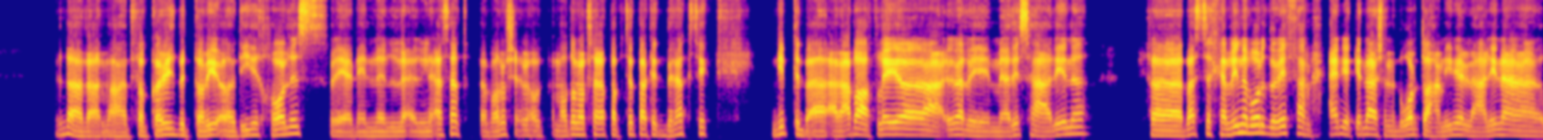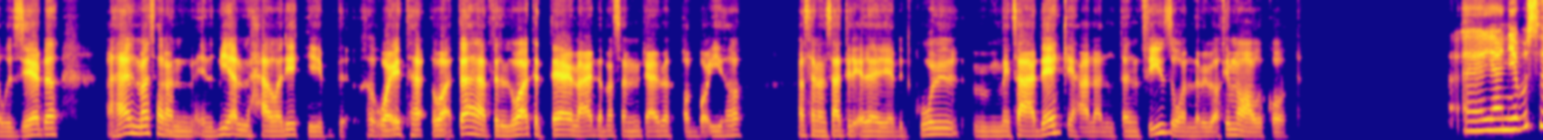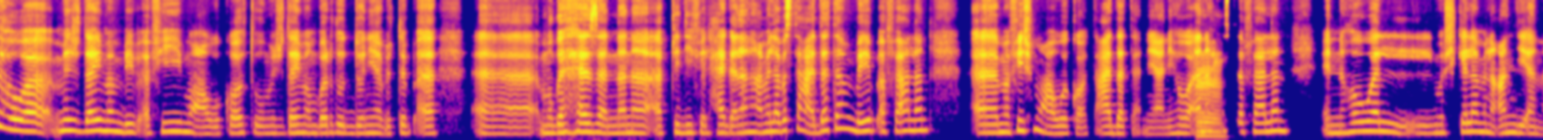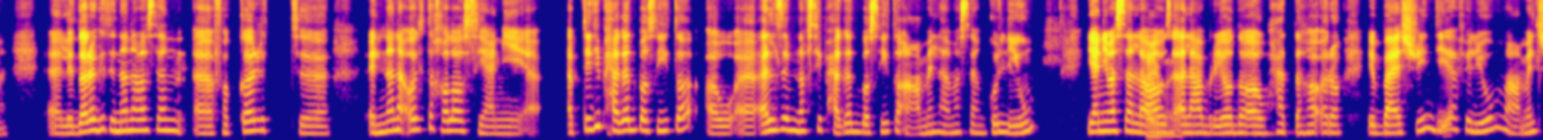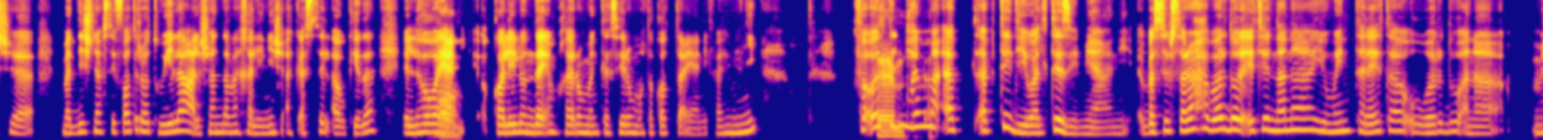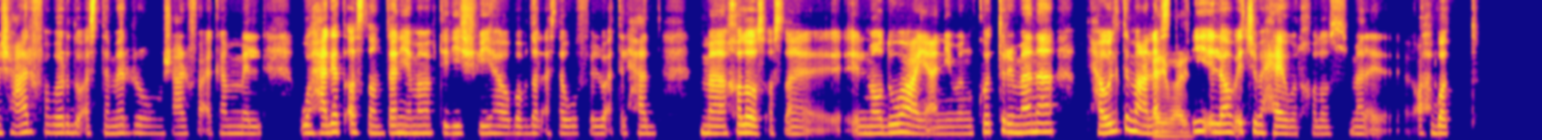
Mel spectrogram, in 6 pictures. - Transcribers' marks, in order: tapping
- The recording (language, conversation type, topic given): Arabic, advice, إزاي أبطل تسويف وأبني عادة تمرين يومية وأستمر عليها؟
